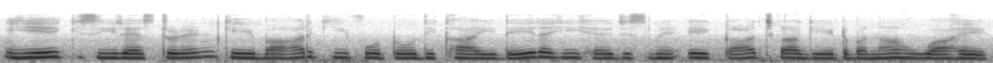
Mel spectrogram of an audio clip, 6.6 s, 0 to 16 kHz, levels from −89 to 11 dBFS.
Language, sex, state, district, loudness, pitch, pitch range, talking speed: Hindi, female, Rajasthan, Jaipur, -15 LUFS, 220 Hz, 210-230 Hz, 170 wpm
